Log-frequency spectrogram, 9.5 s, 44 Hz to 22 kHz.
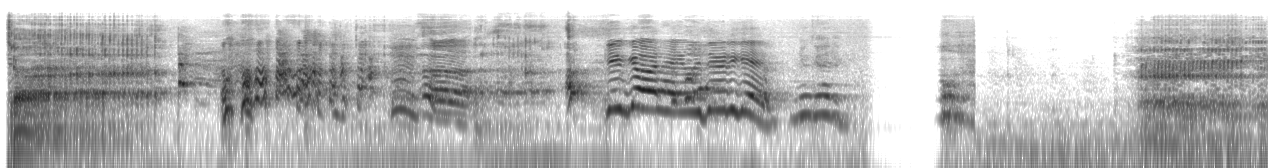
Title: Burping girls compilation #3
